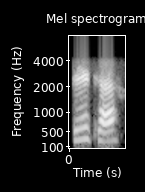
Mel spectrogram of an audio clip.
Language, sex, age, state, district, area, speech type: Urdu, female, 60+, Bihar, Khagaria, rural, conversation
